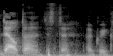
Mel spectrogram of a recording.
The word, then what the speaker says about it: Delta: over change in X that triangle which is pronounced Delta just a a Greek letter that means change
